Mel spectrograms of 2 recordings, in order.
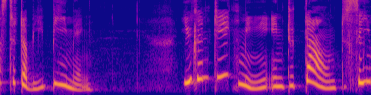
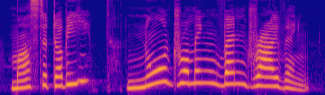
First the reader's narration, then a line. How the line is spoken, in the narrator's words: she said firmly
